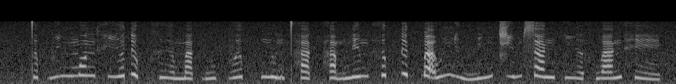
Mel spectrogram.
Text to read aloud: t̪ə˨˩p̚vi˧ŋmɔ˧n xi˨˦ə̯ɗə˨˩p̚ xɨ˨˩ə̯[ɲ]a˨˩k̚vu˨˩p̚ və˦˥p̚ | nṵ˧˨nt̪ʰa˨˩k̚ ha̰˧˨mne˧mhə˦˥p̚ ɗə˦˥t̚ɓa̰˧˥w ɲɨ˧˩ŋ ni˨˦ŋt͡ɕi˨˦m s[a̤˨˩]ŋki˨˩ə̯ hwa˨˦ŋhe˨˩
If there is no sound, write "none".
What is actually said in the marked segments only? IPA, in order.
m, a˧

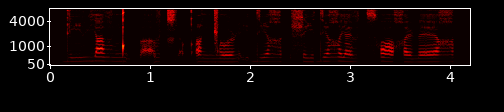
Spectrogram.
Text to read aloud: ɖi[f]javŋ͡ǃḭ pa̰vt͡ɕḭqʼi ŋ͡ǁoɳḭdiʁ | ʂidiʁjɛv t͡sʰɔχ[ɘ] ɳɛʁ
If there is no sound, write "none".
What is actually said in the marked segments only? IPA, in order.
v, ɘ

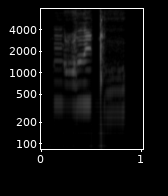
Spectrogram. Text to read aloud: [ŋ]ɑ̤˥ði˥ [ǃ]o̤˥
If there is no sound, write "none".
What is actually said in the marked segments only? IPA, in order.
ŋ, ɡ͡ǃ

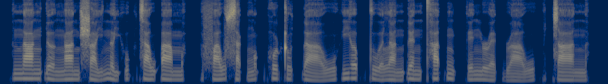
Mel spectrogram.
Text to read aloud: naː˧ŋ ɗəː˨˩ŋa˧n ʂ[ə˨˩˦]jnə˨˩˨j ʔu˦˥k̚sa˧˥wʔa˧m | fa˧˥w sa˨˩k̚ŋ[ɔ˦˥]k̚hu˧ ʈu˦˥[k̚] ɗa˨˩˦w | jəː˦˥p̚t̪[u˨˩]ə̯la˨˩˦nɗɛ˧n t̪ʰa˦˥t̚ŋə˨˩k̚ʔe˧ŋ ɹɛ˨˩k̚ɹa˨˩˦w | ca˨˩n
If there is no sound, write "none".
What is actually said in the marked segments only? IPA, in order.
a˨˩˦, ɔ˦˥, t̚, u˨˩˨

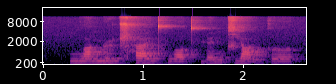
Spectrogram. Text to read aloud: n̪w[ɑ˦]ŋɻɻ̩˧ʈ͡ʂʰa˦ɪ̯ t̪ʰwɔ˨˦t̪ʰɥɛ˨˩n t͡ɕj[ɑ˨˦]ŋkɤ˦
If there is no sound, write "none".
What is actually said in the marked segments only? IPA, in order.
ɑ˨˦, ɑ˥˨

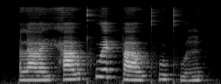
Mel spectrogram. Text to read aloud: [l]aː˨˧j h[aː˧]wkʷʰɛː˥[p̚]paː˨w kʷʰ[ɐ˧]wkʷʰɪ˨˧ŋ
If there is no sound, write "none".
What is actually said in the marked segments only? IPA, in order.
l, aː˨˥, k̚, ɐ˧

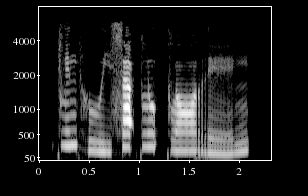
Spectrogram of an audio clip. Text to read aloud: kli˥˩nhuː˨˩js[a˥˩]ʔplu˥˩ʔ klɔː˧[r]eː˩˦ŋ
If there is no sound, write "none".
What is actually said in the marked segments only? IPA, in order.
a˥˩, r

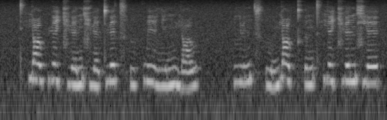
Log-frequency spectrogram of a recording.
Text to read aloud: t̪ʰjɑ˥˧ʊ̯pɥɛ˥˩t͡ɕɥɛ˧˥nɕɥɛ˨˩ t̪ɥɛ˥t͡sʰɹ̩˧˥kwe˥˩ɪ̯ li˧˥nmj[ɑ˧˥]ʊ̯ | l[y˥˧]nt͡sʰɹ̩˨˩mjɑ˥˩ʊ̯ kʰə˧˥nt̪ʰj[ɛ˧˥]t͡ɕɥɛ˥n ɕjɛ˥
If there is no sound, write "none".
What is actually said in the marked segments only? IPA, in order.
ɑ˧˥, y˧˥, ɛ˥˩

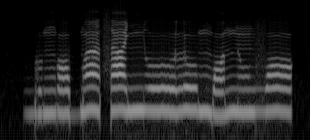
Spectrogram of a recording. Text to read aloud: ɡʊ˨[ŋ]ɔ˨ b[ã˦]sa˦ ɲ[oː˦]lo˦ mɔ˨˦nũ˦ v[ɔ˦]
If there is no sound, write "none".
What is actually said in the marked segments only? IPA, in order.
ŋ, ã˦˨, oː˦, ɔ˦

